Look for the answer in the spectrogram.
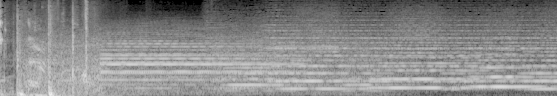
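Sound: train whistle sound effect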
